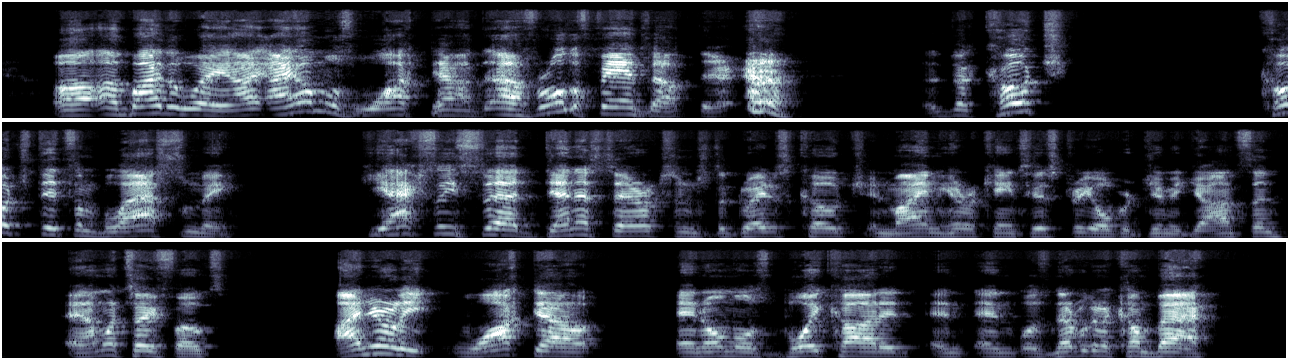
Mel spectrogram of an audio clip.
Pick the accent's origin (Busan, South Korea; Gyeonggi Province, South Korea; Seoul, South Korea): Busan, South Korea; I just spell it out because I don't sound like, I'm from Pusan.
